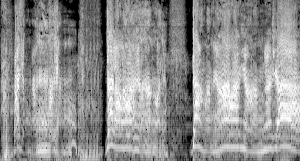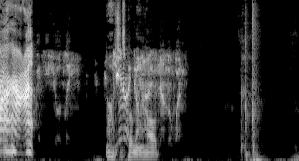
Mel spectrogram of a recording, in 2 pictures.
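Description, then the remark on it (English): A person imitates a dog, voicing three loud, strained bursts of growling and wavering yelps, then trailing off into quieter, breathy whimpers and a brief final grunt. “Wow, dude, you are a dog.”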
